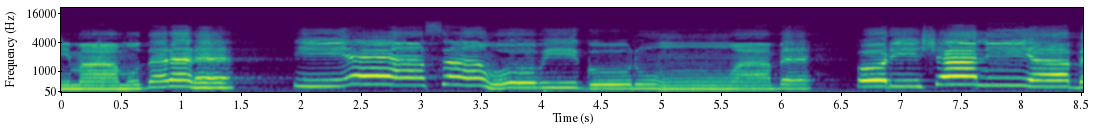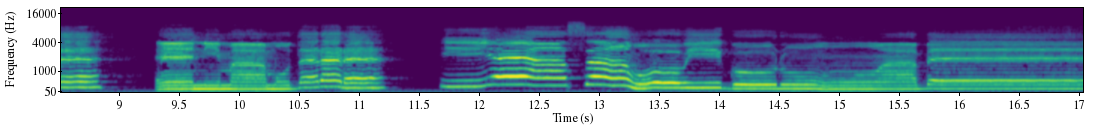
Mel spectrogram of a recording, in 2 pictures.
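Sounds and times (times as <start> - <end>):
person chanting unaccompanied: 0.0 - 17.0.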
